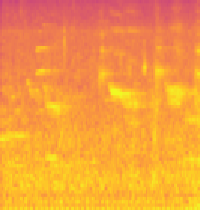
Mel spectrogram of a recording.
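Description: Birds chirping: a scattering of short, high chirps over a faint low hum.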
